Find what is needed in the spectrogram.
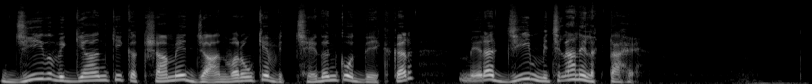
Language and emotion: Hindi, disgusted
